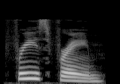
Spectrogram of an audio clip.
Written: freeze-frame

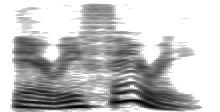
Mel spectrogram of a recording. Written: airy-fairy

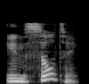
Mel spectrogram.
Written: insulting

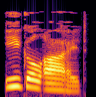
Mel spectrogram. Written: eagle-eyed

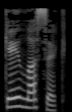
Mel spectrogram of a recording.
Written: gay-lussac

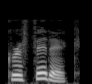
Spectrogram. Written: graphitic

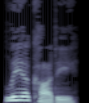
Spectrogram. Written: leocadie

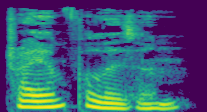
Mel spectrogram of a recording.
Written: triumphalism

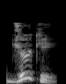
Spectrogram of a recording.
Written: jerky

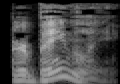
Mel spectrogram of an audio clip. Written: urbanely

